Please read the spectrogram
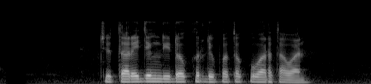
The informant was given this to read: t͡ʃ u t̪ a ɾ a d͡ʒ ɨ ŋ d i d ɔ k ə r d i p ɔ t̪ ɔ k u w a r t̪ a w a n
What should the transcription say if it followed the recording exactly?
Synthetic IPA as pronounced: t͡ʃ u t̪ a ɾ i d͡ʒ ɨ ŋ d i d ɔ k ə r d i p ɔ t̪ ɔ k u w a r t̪ a w a n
